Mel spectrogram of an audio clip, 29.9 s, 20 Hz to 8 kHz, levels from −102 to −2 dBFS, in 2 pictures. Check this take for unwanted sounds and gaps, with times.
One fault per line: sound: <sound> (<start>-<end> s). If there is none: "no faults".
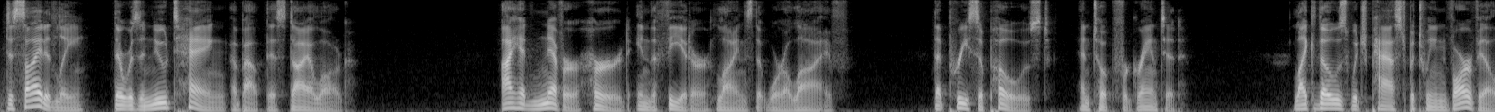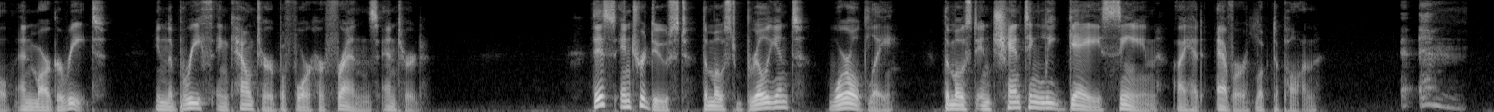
sound: throat clearing (28.9-29.6 s)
